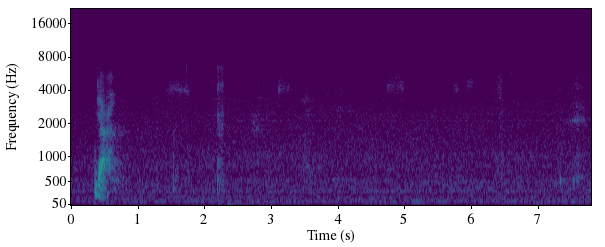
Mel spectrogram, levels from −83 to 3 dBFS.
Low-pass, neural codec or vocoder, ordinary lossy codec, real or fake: 7.2 kHz; none; none; real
